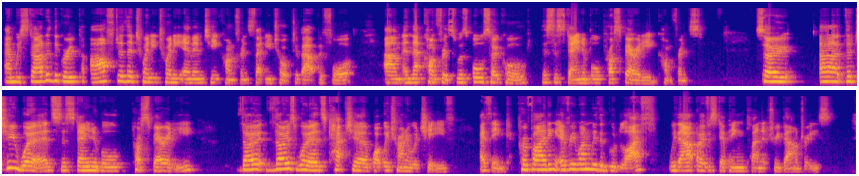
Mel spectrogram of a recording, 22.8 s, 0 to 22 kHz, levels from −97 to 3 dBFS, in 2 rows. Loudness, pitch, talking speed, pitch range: -17 LUFS, 185 Hz, 140 wpm, 170-220 Hz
